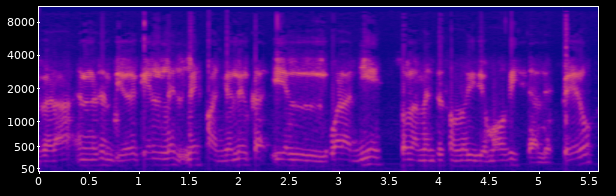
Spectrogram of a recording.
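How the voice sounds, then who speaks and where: A man's voice: lowish voice, fairly bright tone, poor audio. A man from Paraguay, a sign language interpreter interviewed on the radio. He explains things earnestly, with many fillers and restarts.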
